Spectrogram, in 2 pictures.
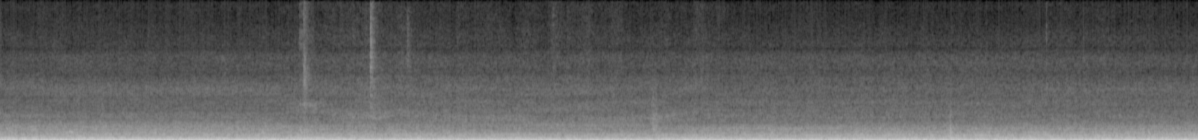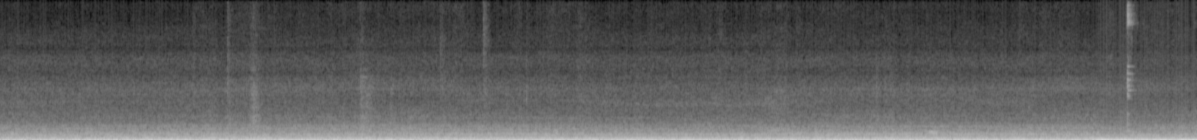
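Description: Steady low hum inside a Taiwanese train carriage, with a constant drone that grows louder and rougher a second or two before the end.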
